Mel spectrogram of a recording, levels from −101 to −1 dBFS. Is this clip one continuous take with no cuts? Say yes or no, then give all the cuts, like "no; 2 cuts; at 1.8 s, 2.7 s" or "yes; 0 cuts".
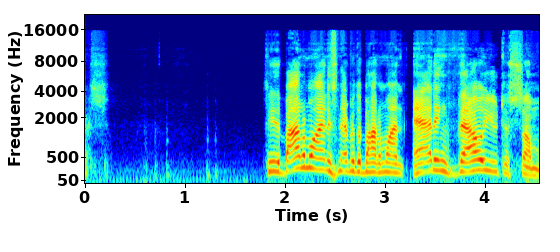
no; 2 cuts; at 1.7 s, 3.2 s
